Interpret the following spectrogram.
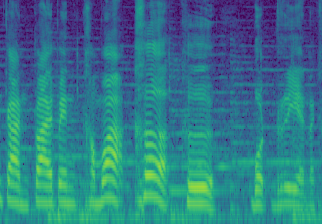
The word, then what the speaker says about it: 课: พูด ป้าง โอเค ครับ ตัว นี้ ครับ อ่าน ว่า เคอะ แปล ว่า resin บท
